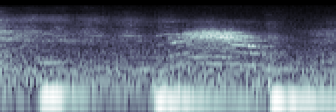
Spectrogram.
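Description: A pet cat meows in a kitchen, two or three short close calls in quick succession, loud and clear with no talking over them.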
